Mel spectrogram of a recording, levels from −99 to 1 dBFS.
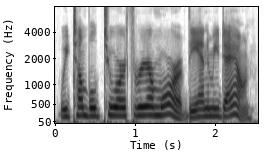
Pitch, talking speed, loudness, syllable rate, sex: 200 Hz, 260 wpm, -13 LUFS, 5.8 syllables/s, female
